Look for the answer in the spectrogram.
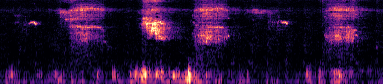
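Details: Hungry young mynas calling for food as they are fed: a series of rough, breathy, high-pitched rasps in short bursts roughly every half second, with soft background shuffling.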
